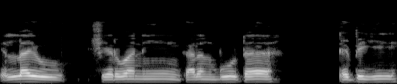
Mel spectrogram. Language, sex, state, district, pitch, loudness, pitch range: Kannada, male, Karnataka, Bijapur, 125 Hz, -18 LUFS, 120-125 Hz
